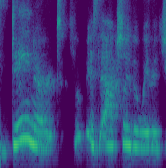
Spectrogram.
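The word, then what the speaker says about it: Doehnert: and Don on stage yeah it looks like donut it looks like do Don o e h n e r t yes yes but it's pronounced derer derer okay wow she's pretty awesome but I've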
